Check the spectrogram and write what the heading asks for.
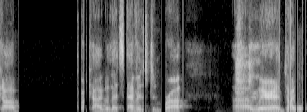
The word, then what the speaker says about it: Evanston: So the distillery is located in Evanston, if I'm pronouncing that rightly. Correct? Yes.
